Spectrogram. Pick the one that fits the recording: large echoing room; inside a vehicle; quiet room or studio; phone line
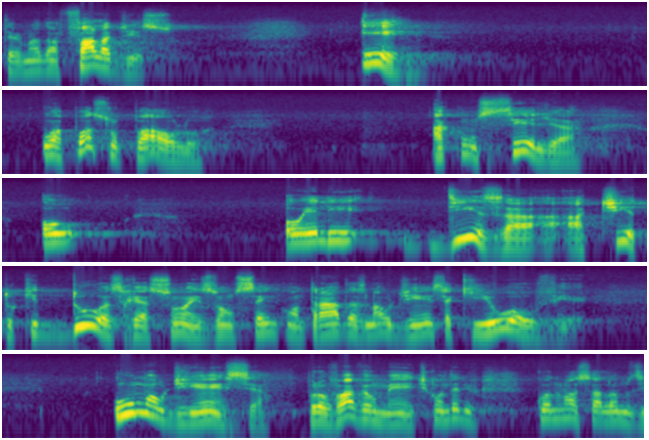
large echoing room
